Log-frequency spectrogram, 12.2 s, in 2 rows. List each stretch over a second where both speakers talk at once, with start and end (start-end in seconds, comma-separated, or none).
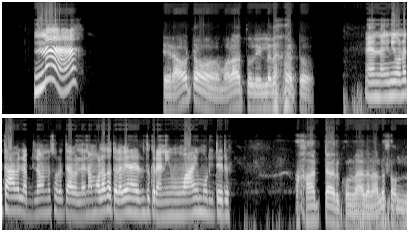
none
